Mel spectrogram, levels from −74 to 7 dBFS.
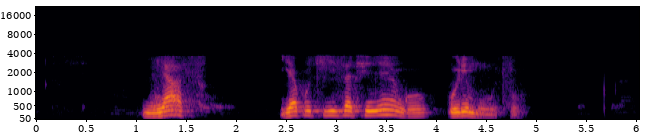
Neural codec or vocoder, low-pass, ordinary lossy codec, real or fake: codec, 44.1 kHz, 7.8 kbps, Pupu-Codec; 3.6 kHz; AAC, 16 kbps; fake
